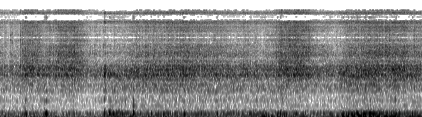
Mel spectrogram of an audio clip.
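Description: Wind buffets a moving microphone.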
